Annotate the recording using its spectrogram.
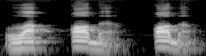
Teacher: وقب، قب، قاف موٹا حرف ہے، با پہ قلقلہ ہوگا، اس لیے وقف کی صورت میں با ساکن ہے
